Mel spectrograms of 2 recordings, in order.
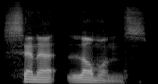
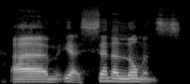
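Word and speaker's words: Senne Lammens: Well, I think I've pronounced it about 16 different ways over the course of the summer, but we're told it's Senna Lomons.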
